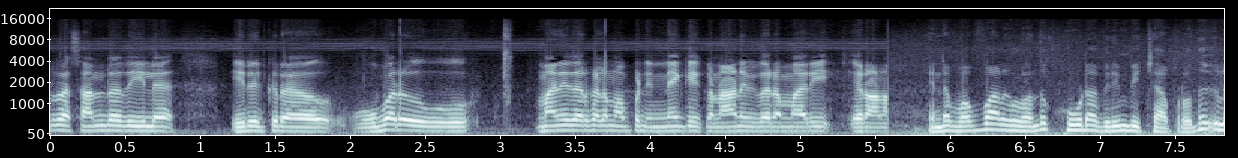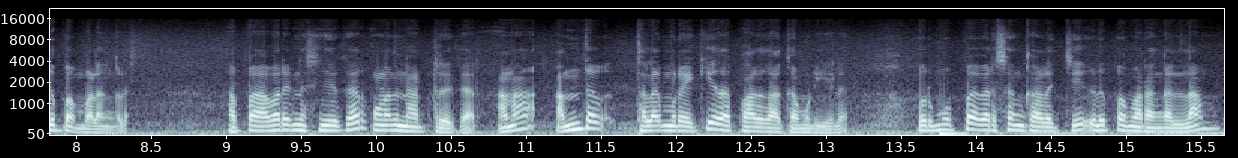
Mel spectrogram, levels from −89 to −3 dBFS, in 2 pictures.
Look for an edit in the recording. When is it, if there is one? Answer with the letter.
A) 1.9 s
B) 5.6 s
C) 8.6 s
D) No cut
B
